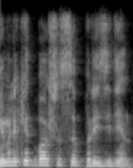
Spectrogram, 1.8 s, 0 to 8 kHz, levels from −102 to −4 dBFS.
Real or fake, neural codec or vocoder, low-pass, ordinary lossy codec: fake; vocoder, 24 kHz, 100 mel bands, Vocos; 7.2 kHz; Opus, 64 kbps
